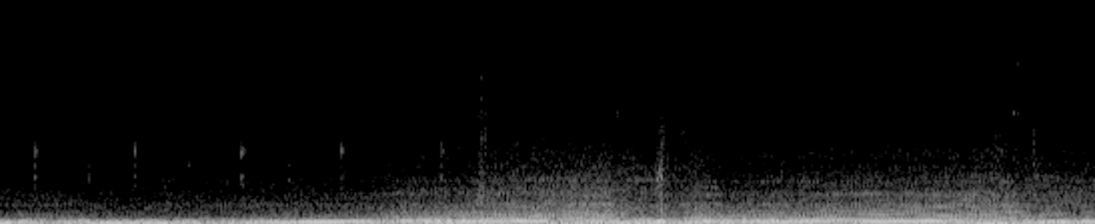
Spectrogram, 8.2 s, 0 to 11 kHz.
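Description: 2007 Ford Mustang GT's 4.6-litre V8 accelerating, heard from inside the cabin: the engine note climbs in pitch, drops back at an upshift about four seconds in, then pulls on fairly steadily.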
